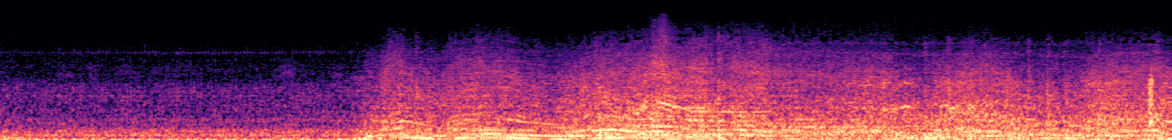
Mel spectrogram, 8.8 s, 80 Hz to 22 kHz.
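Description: A GT4 race car in Assetto Corsa Competizione, with a low steady engine drone that swells into loud, rising revs after about three seconds and keeps roaring through repeated gear climbs.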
